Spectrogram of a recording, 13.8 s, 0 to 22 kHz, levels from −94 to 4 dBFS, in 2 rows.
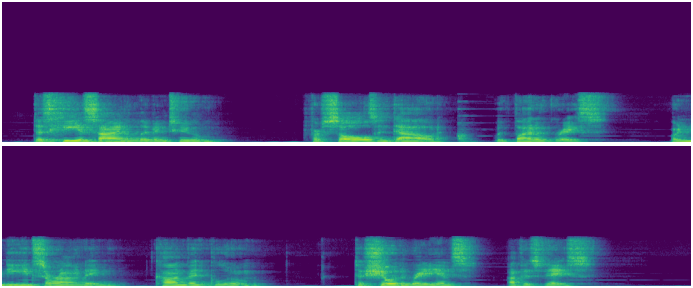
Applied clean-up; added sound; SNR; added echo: neural mask model DeepFilterNet 3.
